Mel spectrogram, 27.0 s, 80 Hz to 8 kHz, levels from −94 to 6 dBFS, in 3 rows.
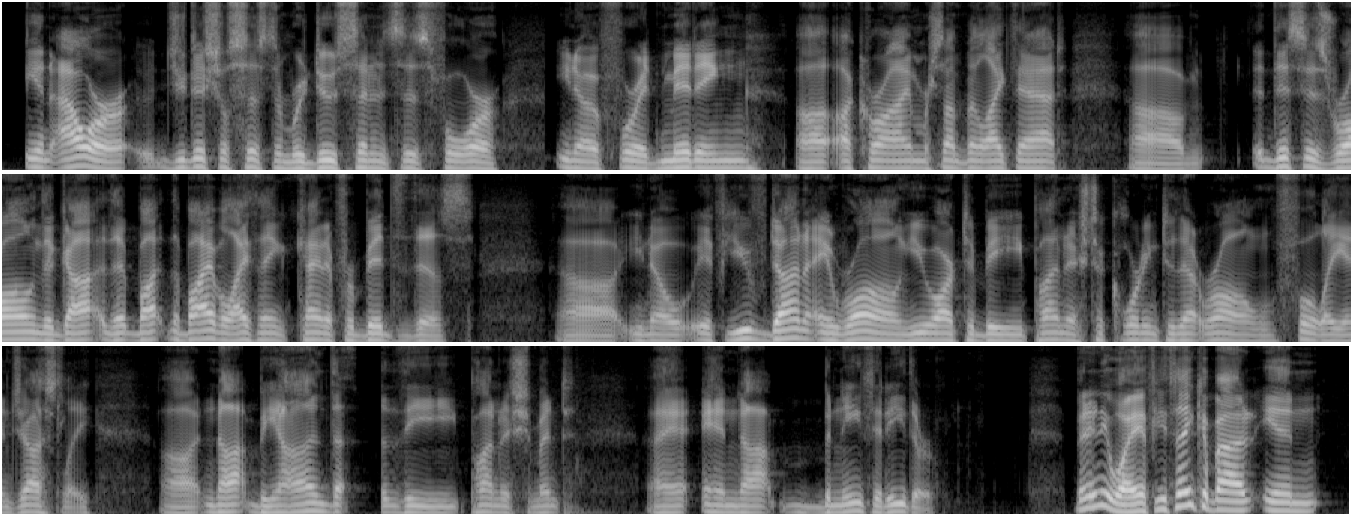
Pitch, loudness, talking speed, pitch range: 125 Hz, -24 LUFS, 160 wpm, 115-130 Hz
